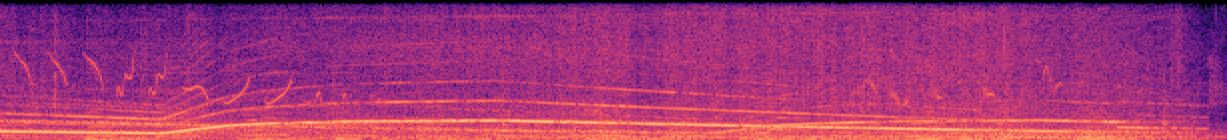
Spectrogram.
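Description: A toy fire truck's electronic siren wails loudly and alone, sweeping up and down in repeated rising and falling tones with no talking.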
